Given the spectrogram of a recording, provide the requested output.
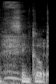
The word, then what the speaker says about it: syncope: and then sync cope i never knew how to pronounce that word i would say sync cinco yeah yeah syncope yeah it had even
